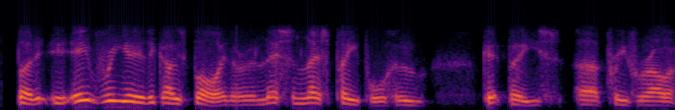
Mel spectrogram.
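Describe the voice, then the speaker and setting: Speaking in a Southern English accent, a man talks. His pace is fairly slow. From West Sussex, England. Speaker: beekeeper. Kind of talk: interview answer. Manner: hesitant, conversational.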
